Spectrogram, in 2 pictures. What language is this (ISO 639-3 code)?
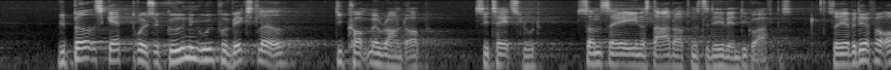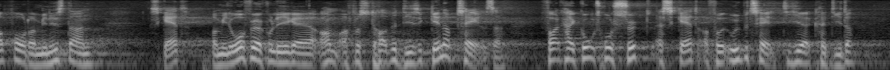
dan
